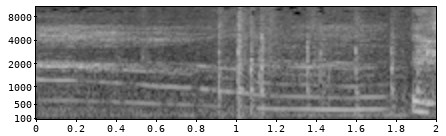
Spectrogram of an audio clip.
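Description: A long, drawn-out whining vocal call that falls steadily in pitch for nearly two seconds, followed by a burst of laughter right at the end.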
